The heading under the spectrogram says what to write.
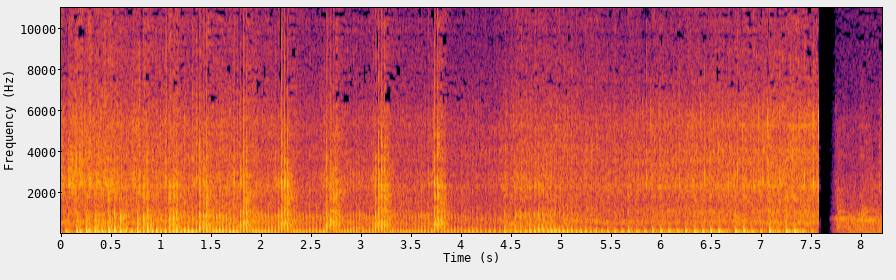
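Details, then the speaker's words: Honda CB with PWK 30mm carburetor, after fixing hesitation on throttle by adjusting jets and pilot: crisp throttle blips rising and falling cleanly, then steady even idle; carburetion now healthy. "untuk lamsamnya sudah bagus ya dan juga gas-gasannya udah enak untuk lamsamnya sudah mantap juga untuk gas-gasannya"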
